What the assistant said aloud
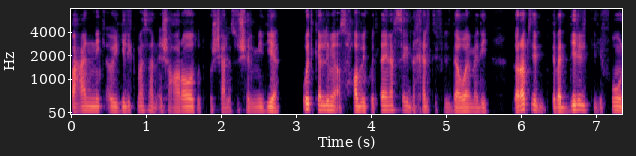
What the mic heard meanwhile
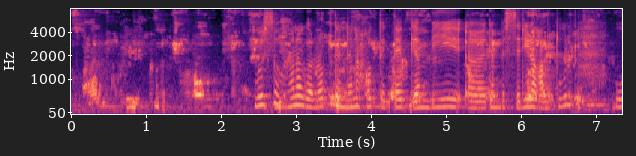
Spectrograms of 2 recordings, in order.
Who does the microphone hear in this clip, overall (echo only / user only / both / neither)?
both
